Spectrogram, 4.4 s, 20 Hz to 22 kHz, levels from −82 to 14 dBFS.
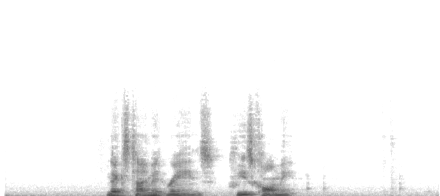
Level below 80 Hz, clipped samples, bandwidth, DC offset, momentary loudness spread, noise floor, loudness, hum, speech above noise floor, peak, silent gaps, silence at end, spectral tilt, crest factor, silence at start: -56 dBFS; under 0.1%; 10.5 kHz; under 0.1%; 11 LU; -59 dBFS; -23 LUFS; none; 37 dB; -6 dBFS; none; 1.45 s; -6.5 dB/octave; 20 dB; 1.05 s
